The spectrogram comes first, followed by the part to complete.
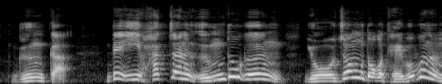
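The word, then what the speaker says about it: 軍靴: 세가 세가 군자 있던 거 그렇죠 이게 군함이 발음은 근가 근가 근데이 화자는 음독은요 정도고 대부분은 뭐 훈으로 보여집니다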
